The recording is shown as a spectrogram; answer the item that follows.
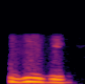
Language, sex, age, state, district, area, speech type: Urdu, male, 30-45, Uttar Pradesh, Lucknow, rural, conversation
